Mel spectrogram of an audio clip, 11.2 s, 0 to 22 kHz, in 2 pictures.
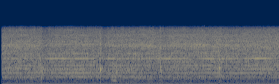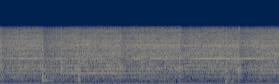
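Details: Roomba 570 robot vacuum: steady high motor whir with a clunk about every 1.2 seconds from hair packed into the gearbox; after the gearbox heats up it refuses to run until the hair is cleaned out.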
